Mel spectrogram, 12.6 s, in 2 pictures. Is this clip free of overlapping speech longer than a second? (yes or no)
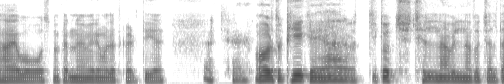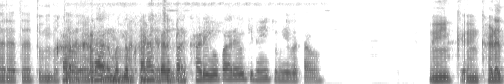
no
